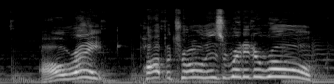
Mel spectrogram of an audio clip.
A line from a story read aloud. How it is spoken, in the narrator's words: Ryder exclaimed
